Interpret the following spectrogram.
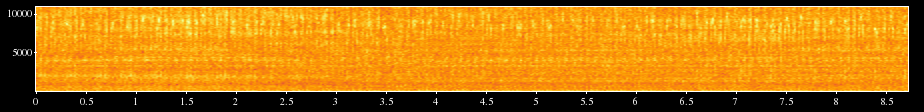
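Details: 1995 Harley-Davidson Bad Boy FXSTSB with Evo V-twin engine idling: deep, lumpy thump with a faint clattery edge, an unidentified strange engine noise.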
